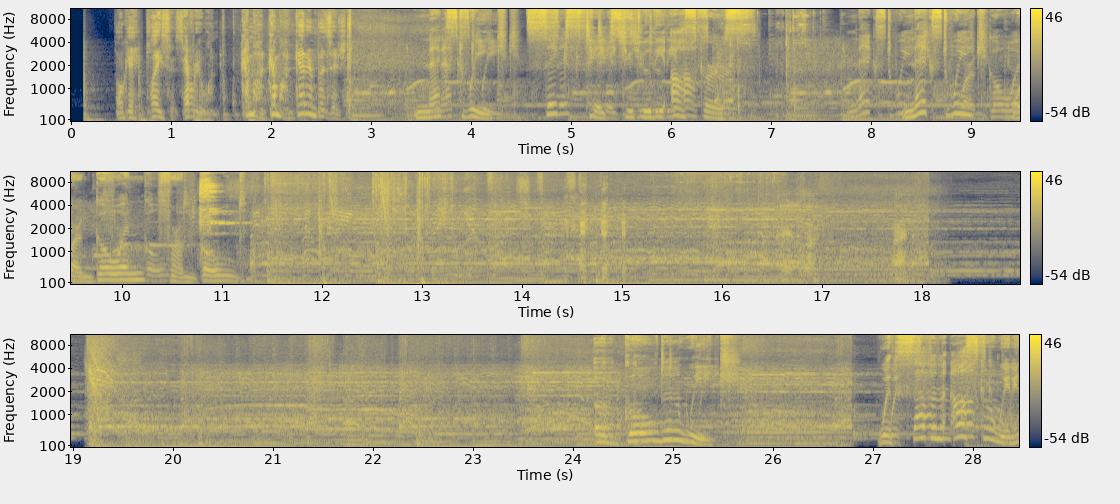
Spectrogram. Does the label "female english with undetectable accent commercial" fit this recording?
No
